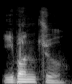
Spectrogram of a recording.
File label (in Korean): "이번 주", Korean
